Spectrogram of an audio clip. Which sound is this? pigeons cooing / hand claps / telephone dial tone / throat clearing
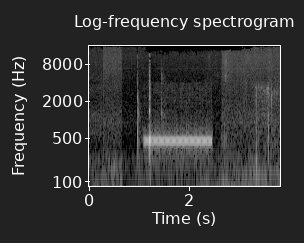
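telephone dial tone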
